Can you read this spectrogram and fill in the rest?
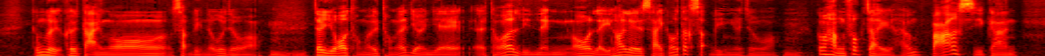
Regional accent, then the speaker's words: Hong Kong; 嗱，我香港人。

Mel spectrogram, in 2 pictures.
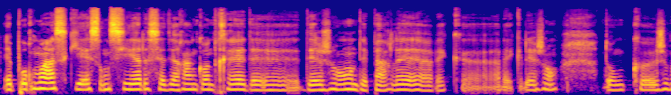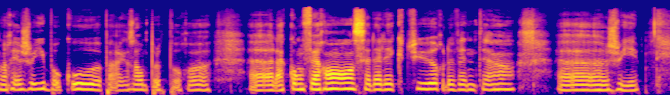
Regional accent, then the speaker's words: Prague, Czechia; quand je suis revenue chez moi à Prague

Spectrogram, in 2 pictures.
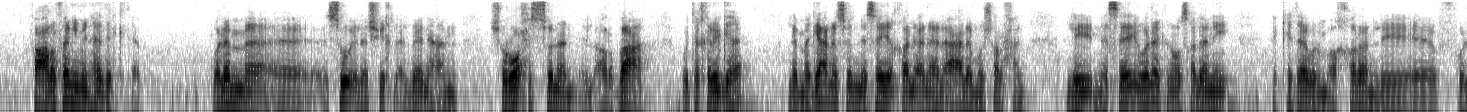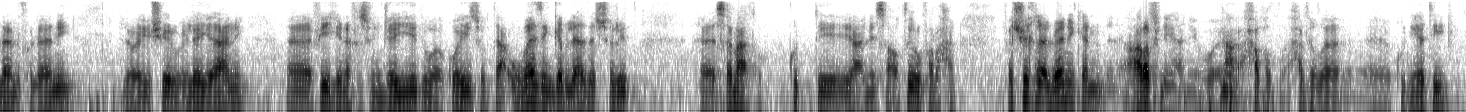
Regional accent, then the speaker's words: Egypt; وقلت له أنا جئت من مصر عشان أقابلك وإلى آخره.

